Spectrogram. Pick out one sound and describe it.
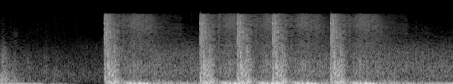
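A laser gun fires in sharp repeated bursts.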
